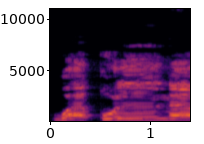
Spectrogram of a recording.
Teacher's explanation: وقلنا قاف مفخمة مرتبة ثالثة لأنها مضمومة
